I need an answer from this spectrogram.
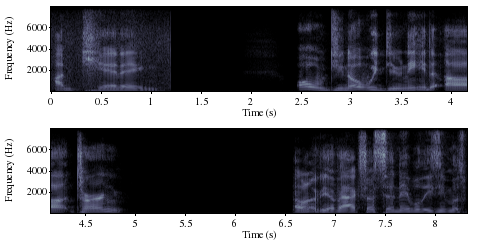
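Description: A man's voice: mid-range voice, dry recording, studio quality. A young man streaming, reacting to clips and bantering with chat in a joking, profane way.

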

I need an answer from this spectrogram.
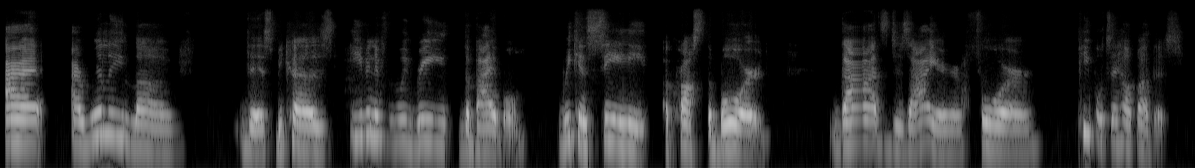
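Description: A woman preaching a sermon at a church women's fellowship, lively and conversational, drawing call-and-response from the congregation. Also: lowish voice, takes it slowly, low-quality recording.

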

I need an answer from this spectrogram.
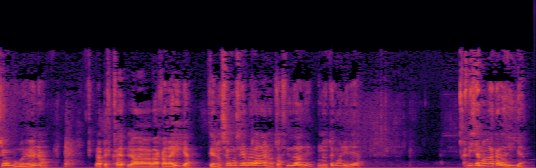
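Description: In her home kitchen, a Madrid, Spain woman in her forties eats while chatting casually to a phone camera placed on the table. Her medium-pitched voice is mellow and steady, at normal speed with frequent pauses. She talks with her hands in a chatty, emphatic way.

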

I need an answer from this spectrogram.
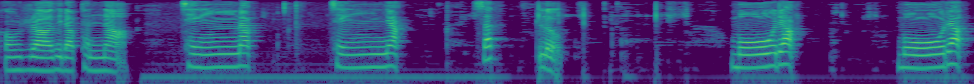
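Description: A woman teaching a vocabulary lesson, repeating each word slowly and then explaining it in a chatty way. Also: medium pitch. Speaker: Korean language teacher. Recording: dull lo-fi recording.

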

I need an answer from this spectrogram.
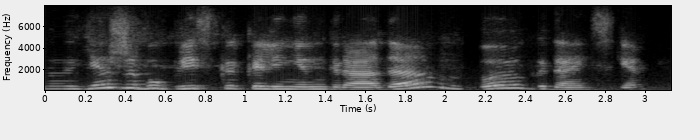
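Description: A woman in her twenties from Poland with a Polish accent, chatting calmly over a video call from her kitchen. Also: fairly high pitch, normal speed. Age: 20s. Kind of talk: casual video chat. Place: home kitchen. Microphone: webcam video call. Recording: dull lo-fi webcam sound.

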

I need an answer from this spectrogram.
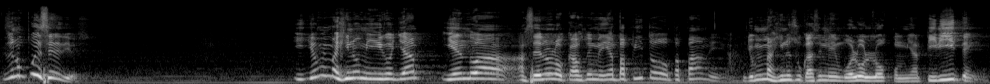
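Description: High-voiced Paraguayan pastor preaching in an echoing church. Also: male voice, lively intonation, fast, mellow. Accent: Paraguayan Spanish. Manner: emphatic preaching, reads scripture aloud and addresses the congregation. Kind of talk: sermon. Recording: long hall reverb with faint guitar music.

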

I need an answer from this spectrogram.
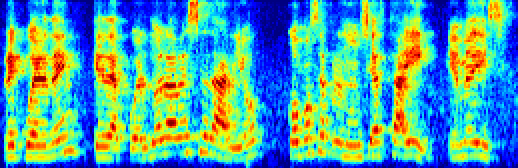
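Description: A Colombian woman with a Colombian Spanish accent, teaching an English class online and slowly modeling each English phrase. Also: a little high, a bit bright, roomy sound, a little hiss or hum, rough recording.

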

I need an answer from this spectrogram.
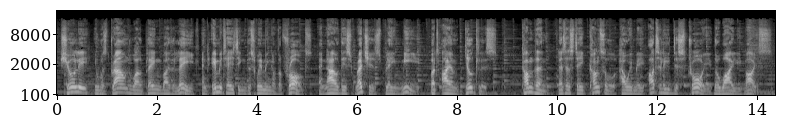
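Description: A deceitful frog king from an old storybook epic, speaking in grand, formal recitation as a man reads him aloud. His voice sits at an ordinary middle pitch, with soft music in the background. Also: expressive, measured pace, lightly acted.

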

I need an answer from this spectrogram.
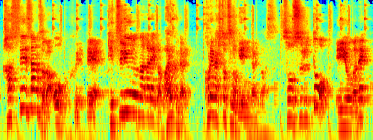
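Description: Man in his thirties, hairdresser explainer, high animated voice, roomy sound from a distance. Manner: explanatory, frequent fillers, rising lively delivery. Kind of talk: explainer video to camera. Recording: roomy, slightly distant with soft music.

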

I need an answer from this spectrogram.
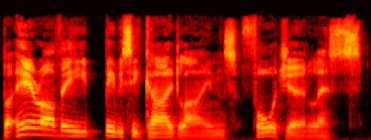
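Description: A man's voice: medium pitch, very animated, unhurried. A middle-aged man from the UK, a former reporter hosting a podcast, telling a story in a conversational way with frequent fillers. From United Kingdom. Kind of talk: storytelling monologue.

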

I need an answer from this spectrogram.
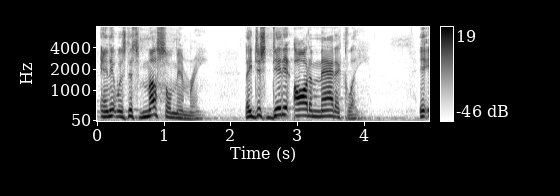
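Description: High-voiced pastor preaching. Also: male voice, big-room sound. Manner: dynamic, swings between loud emphatic bursts and hushed intensity. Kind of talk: sermon.

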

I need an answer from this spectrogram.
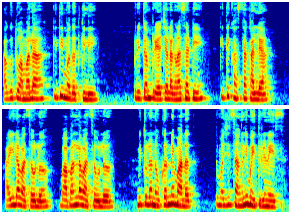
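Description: A woman voicing a gentle young man who runs a company and talks in an earnest, coaxing way. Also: medium pitch, steady tone, normal speed, lightly acted. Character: gentle young male company head, pleading.

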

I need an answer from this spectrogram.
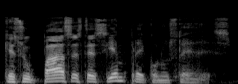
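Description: A man reads a sermon dub with a lively, expressive delivery. His pitch moves a lot, and the voice is a bit breathy. The sound is dry and close. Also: takes it slowly, no echo. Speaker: sermon interpreter. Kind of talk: dubbed voice-over of a sermon.

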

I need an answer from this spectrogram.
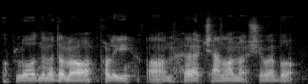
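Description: A deep-voiced man in his thirties talks to a home camcorder, loose and rambling. His voice sits low with a gravelly fry running through it, and he swears now and then in an easy, everyday way. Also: level tone, quick pace. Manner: rambling, chatty, swears casually. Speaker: vlogger. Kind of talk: casual chat to camera. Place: hot room at home. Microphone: camcorder built-in mic.

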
